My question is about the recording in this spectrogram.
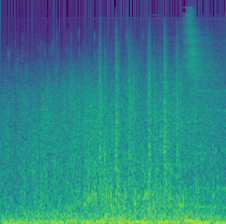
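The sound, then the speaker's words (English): A loud, continuous thunderous rumble, like a huge boar charging down a mountain, with deep low-end roar and several sharp crashing bursts across a few seconds; no voices. “He had expected the boar to be big, but this sounded more like a storm than an animal, a great force barreling down the mountain towards him.”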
